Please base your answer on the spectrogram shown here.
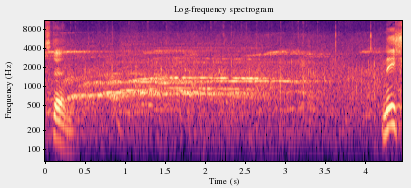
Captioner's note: cheering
